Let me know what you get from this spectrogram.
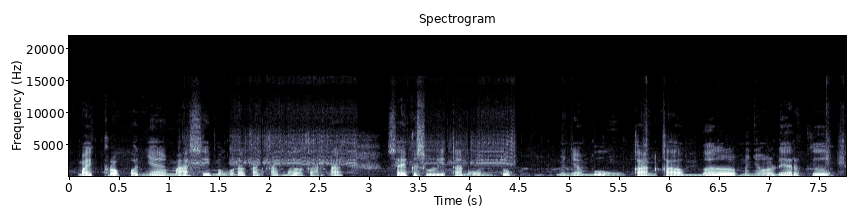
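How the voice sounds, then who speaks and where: A man's voice: medium pitch, darkish tone. A man narrating a casual DIY tutorial in an explanatory way, often repeating phrases. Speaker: DIY vlogger.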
